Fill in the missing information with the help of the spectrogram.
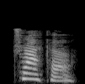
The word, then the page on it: tracker: ‘trækər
